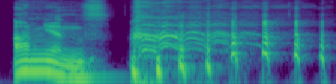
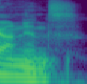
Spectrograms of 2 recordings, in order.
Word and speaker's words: Onions: And personally, I think that arse belonged to the best named editor of the lot, Oh, Charles Talbot Onions. spelt like the Spelled like onions.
